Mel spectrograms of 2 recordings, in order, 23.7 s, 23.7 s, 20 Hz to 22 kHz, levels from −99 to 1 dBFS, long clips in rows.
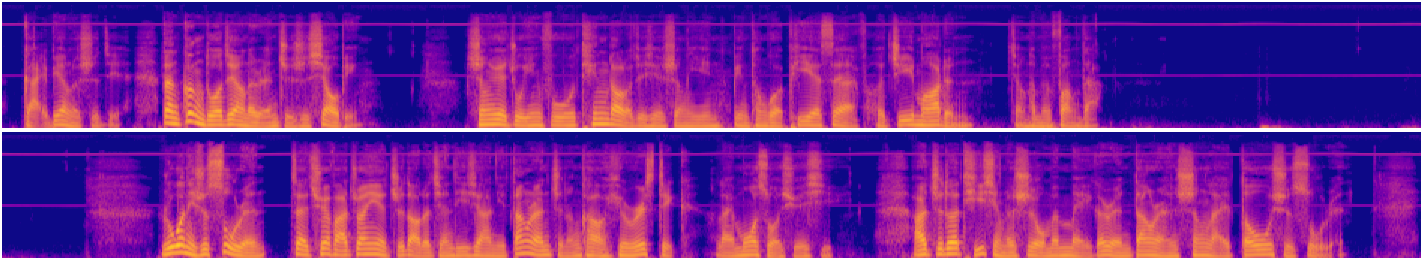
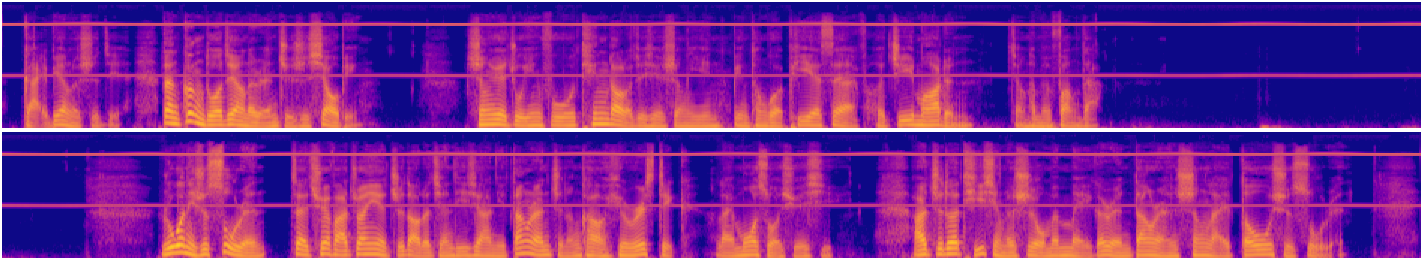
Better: first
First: high-pitched whine; faint; throughout; 10.5 kHz, 30 dB below the speech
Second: high-pitched whine; loud; throughout; 10.5 kHz, 9 dB below the speech

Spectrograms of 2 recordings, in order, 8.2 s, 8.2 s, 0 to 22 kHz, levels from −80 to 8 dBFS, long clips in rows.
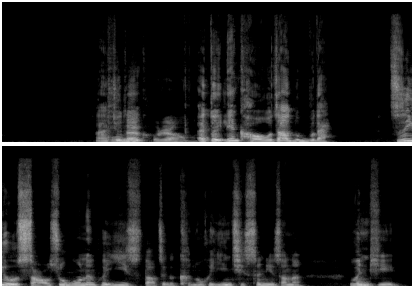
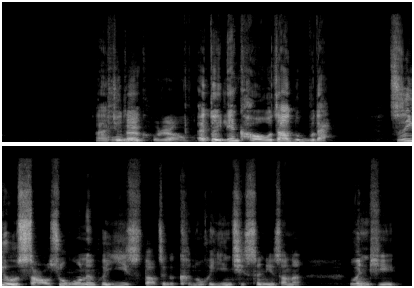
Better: first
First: none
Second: thin; somewhat; fading below 350 Hz

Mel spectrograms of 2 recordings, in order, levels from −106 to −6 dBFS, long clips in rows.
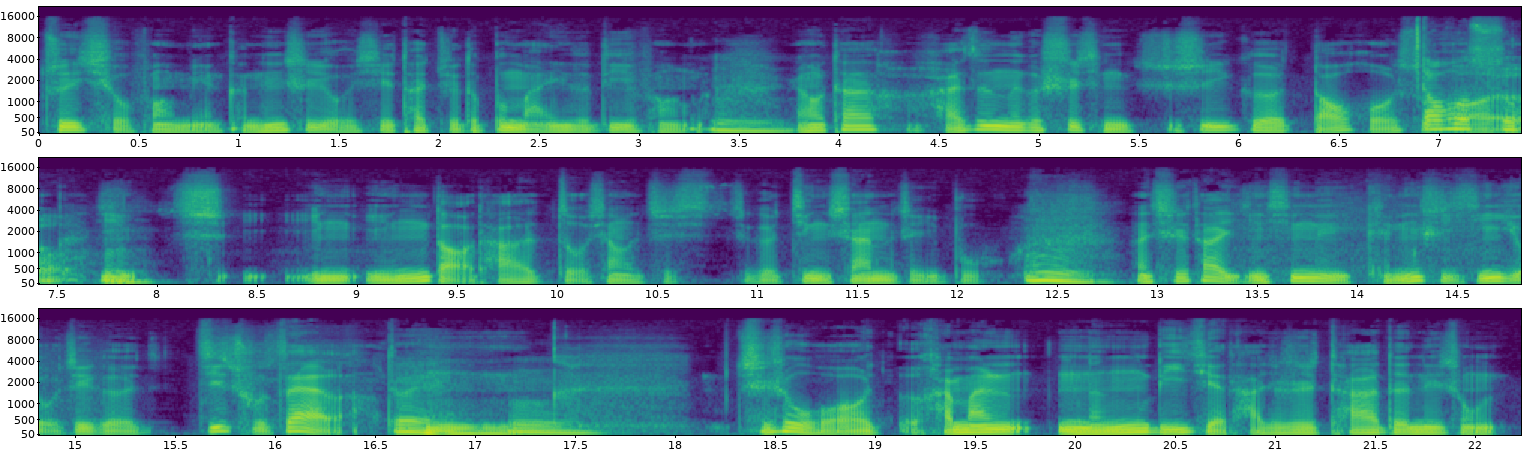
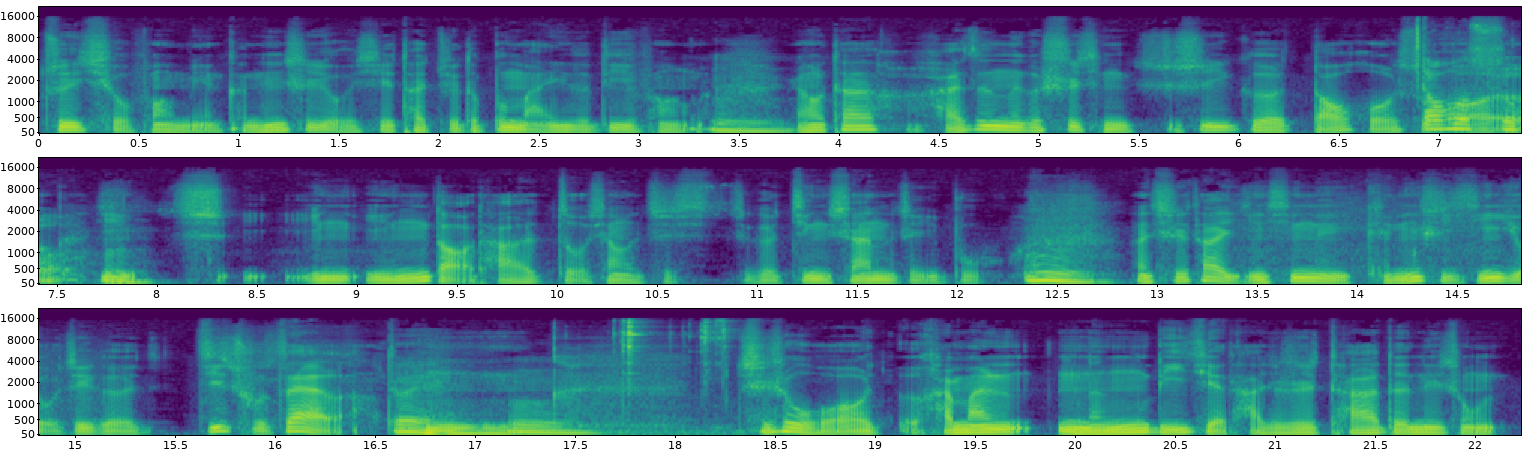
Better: first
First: none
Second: jangling keys; loud; at 18 s; peak 1 dB above the speech

